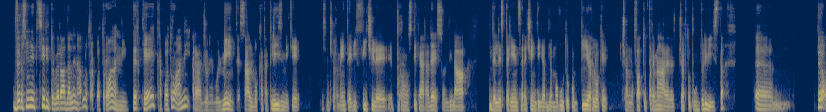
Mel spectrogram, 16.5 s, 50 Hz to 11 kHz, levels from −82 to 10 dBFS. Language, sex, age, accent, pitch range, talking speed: Italian, male, 20-39, native, 115-155 Hz, 160 wpm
